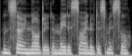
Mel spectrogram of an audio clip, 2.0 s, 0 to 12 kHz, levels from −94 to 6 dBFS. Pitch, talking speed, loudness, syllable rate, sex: 195 Hz, 240 wpm, -15 LUFS, 6.2 syllables/s, female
